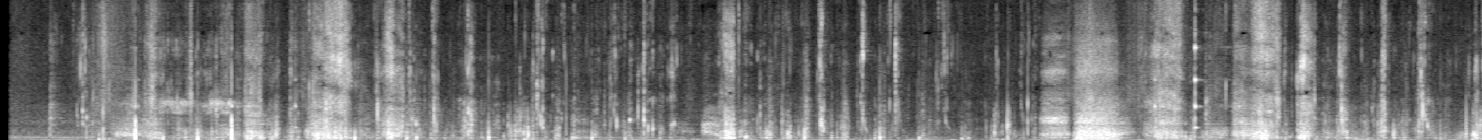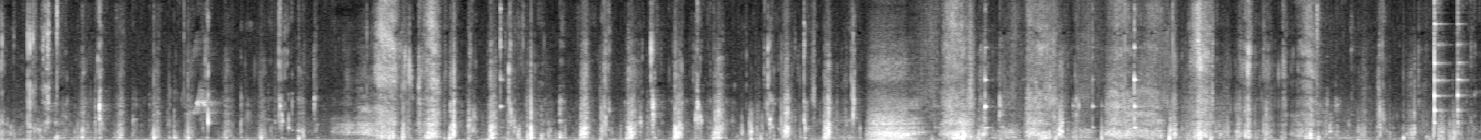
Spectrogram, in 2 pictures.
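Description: Close-miked eating sounds: a person chewing mouthfuls of rice with tomato and scrambled egg, with many short wet mouth clicks throughout and a few louder bursts of chewing.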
